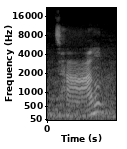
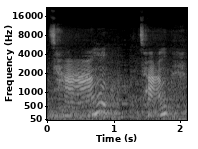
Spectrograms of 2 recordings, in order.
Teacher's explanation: Tang, it means orange, but some people might find it difficult because the end has a little ng, so it's a bit of nasal sound.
